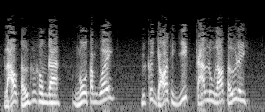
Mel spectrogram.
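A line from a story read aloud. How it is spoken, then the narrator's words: Moved, raised voice. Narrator (Vietnamese): Di Tiểu Bảo rất cảm động, cao giọng nói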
